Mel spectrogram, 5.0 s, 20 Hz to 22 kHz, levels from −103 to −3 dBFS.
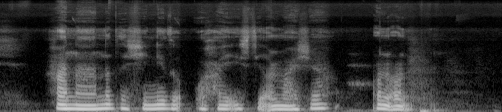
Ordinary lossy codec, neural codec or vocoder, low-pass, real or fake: none; none; none; real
